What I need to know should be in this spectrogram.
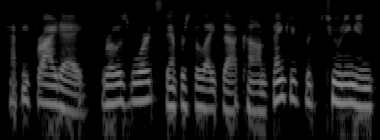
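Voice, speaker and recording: A woman in her sixties, slightly hoarse from a cold, leading a live craft tutorial in a chatty way and often checking in with "okay?". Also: sits low, measured pace, no room sound. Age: 60s. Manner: chatty, tags instructions with "okay?". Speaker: stamping craft demonstrator.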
